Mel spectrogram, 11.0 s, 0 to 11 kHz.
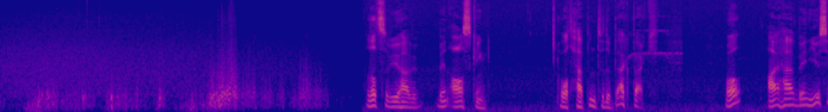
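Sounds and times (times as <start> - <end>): wind buffeting microphone: 0.0 - 4.4.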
